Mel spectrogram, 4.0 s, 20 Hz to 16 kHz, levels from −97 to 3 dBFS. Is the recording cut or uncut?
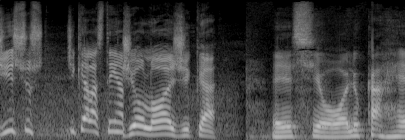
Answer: cut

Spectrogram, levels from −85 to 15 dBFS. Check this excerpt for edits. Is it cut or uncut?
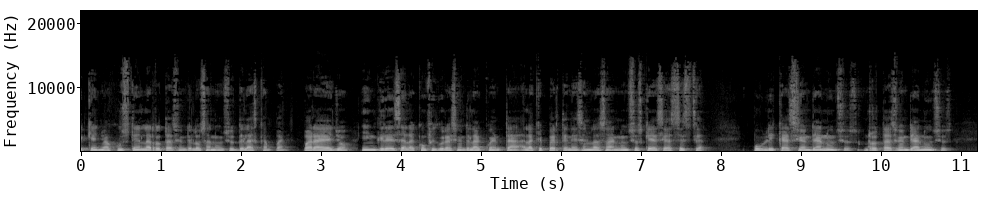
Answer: cut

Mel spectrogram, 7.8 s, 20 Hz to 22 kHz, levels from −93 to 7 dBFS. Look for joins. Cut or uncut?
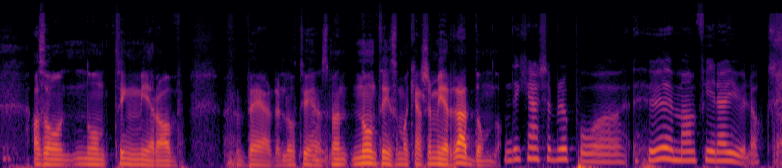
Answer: uncut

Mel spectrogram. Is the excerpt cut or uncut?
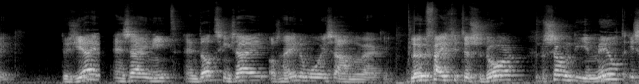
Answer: cut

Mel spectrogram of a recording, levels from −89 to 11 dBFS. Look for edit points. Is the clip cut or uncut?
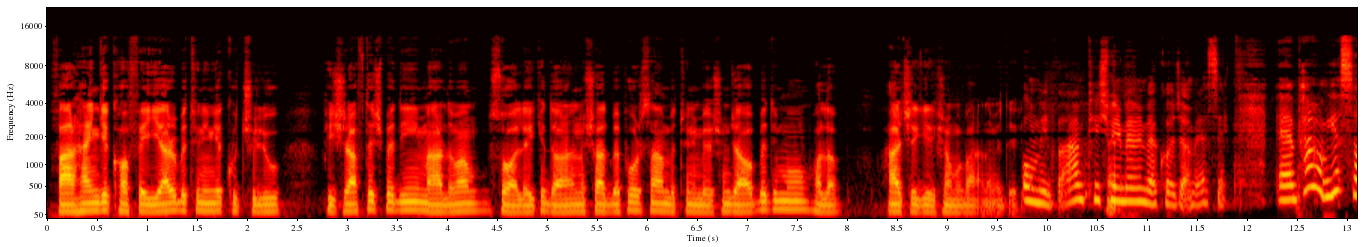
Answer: uncut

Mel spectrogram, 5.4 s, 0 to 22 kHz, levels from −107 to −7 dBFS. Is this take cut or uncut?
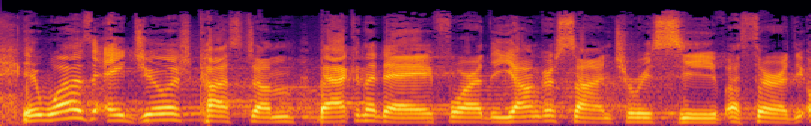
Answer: uncut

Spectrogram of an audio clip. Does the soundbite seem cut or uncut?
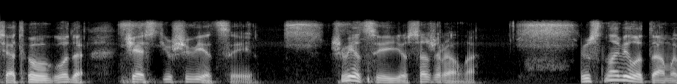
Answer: uncut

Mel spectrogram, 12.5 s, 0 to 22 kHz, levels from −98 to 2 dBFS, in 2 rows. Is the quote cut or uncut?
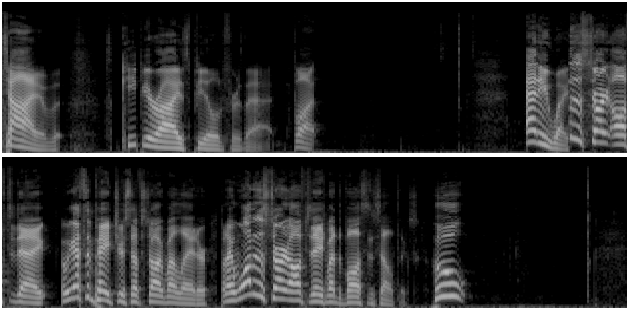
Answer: cut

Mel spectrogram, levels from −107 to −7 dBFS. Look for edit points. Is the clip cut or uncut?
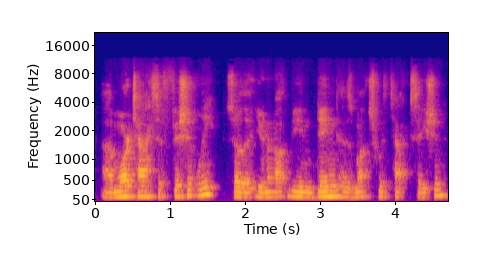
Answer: cut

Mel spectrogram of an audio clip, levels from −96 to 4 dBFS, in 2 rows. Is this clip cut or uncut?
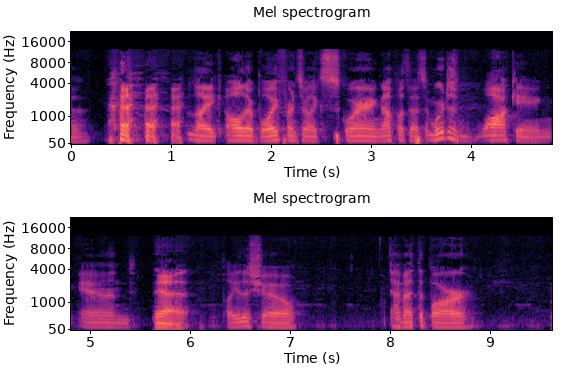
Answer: uncut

